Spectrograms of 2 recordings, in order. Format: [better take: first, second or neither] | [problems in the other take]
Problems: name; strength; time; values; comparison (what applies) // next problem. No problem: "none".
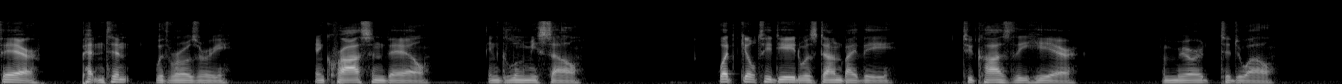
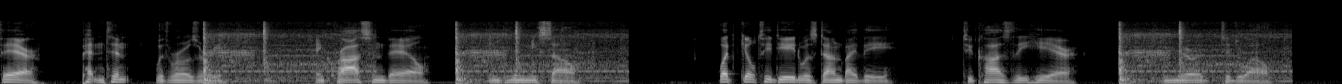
first | background sound (Printer); 3 dB below the speech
